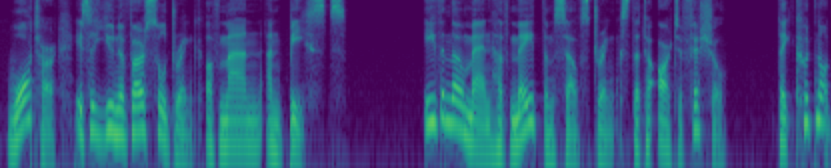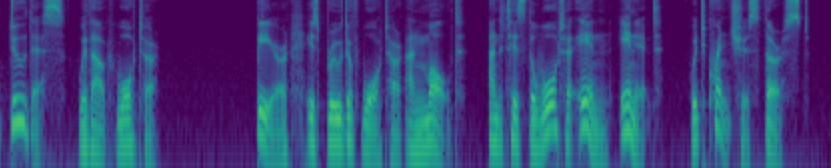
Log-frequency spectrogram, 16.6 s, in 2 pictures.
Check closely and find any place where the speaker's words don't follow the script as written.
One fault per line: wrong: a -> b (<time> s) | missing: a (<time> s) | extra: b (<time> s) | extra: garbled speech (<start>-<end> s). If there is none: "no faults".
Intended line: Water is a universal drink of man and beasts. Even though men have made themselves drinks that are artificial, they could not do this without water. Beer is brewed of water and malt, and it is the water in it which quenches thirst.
extra: in (14.5 s)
